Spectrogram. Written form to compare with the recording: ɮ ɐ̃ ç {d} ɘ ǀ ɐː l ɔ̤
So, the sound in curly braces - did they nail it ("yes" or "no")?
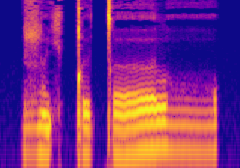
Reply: no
